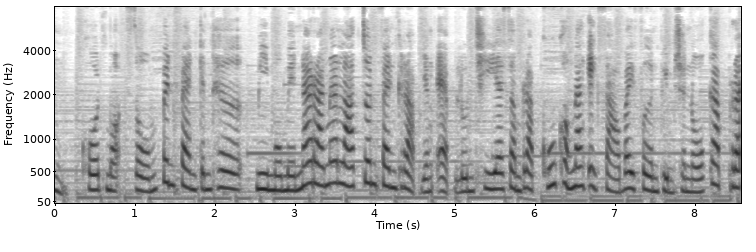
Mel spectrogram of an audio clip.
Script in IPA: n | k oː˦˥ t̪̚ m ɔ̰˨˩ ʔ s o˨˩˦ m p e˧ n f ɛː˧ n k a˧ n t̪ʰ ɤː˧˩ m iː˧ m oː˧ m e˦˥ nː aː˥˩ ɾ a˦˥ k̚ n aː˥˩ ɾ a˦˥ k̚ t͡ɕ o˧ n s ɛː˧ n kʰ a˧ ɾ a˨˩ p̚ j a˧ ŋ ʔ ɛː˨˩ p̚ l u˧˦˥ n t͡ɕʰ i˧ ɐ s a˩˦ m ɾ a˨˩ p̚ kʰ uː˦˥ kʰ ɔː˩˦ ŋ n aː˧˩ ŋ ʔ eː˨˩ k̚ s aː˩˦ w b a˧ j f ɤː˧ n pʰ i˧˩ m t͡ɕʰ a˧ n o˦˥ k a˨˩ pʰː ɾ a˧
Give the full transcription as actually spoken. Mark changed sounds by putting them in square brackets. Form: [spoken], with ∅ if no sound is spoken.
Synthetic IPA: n | [kʰ] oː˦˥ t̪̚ m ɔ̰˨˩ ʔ s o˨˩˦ m p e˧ n f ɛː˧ n k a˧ n t̪ʰ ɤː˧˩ m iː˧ m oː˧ m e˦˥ nː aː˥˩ ɾ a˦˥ k̚ n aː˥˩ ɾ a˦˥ k̚ t͡ɕ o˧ n [f] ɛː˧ n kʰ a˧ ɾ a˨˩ p̚ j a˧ ŋ ʔ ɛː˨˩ p̚ l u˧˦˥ n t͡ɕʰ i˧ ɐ s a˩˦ m ɾ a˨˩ p̚ kʰ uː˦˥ kʰ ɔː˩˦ ŋ n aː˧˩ ŋ ʔ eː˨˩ k̚ s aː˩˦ w b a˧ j f ɤː˧ n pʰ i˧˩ m t͡ɕʰ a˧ n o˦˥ k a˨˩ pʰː ɾ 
